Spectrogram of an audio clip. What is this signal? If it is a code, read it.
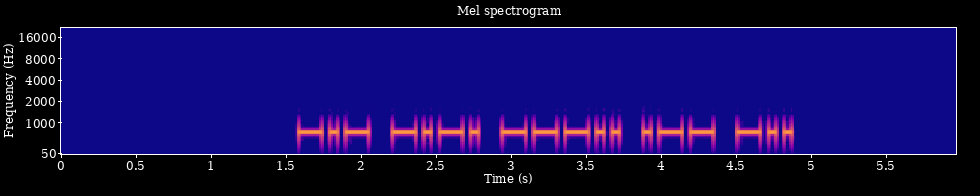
Morse code, heard as a keyed tone, about 23 wpm, 700 Hz. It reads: KC8WD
